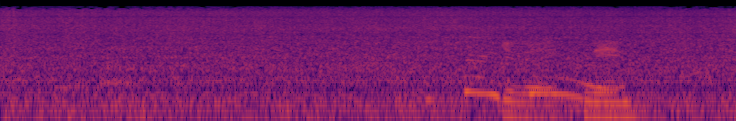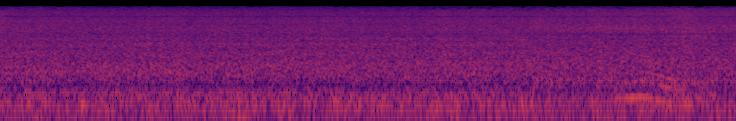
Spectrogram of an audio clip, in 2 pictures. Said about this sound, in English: What a beautiful waterfall. Yeah. I love how like triangular it is. Yeah. It's just coming out of a really like thin point at the top gushing like a hose and then it falls down all of these like rocks and all this moss down slowly getting broader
